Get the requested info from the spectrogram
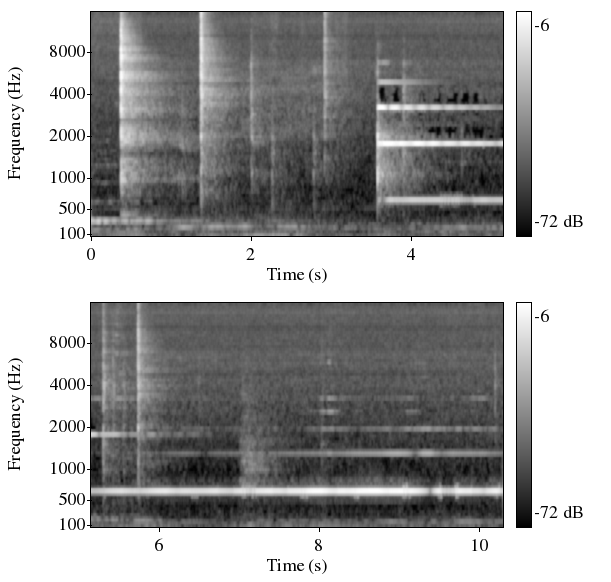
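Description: A singing bowl struck about three and a half seconds in, its single clear tone ringing on steadily and swelling louder near the end. Before it come two light strikes with a brief shimmering ring.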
